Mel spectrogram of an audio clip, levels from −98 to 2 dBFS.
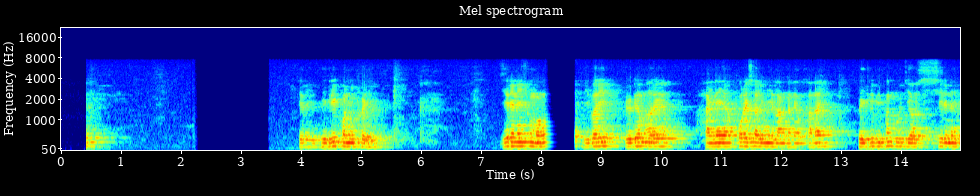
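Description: The audio opens with a cut-off start. Digital silence runs to 0.42 s, where the sound begins abruptly mid-event with no attack or fade. On a waveform this is a flat line that jumps straight into the sound, and the spectrogram shows a hard vertical edge.

At 2.16 to 2.20 s, a short concealed packet loss replaces about 20 ms that never arrived with a continuation of the preceding sound. It is heard as a brief smear or wobble. The spectrogram shows a slightly blurred, repeated-looking sliver where the fine detail breaks before rejoining.

From 2.24 to 3.47 s comes a long network dropout, likely caused by packets failing to arrive for over a second. The last sound carries on briefly as a fading buzz, then about 1.19 s of silence follows before the audio resumes, with that stretch simply missing. The waveform shows a short decaying tail and then a flat gap. The spectrogram shows smeared, fading bands followed by an empty column up to the 8 kHz ceiling of the call path.

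A second long network dropout runs from 8.07 to 8.58 s, with about half a second missing. Here the concealment tail is longer relative to the gap, and it is followed by about 0.35 s of silence. This looks like a smaller version of the first gap: a decaying smear, then a blank stretch, then the audio resumes.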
